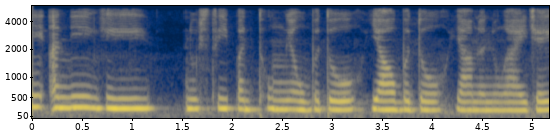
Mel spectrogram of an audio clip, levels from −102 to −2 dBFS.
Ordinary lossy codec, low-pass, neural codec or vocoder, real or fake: none; 5.4 kHz; none; real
